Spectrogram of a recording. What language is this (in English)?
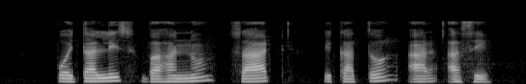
Santali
